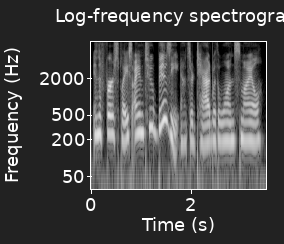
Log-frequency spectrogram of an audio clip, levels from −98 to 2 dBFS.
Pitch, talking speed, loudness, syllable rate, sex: 220 Hz, 240 wpm, -19 LUFS, 5.8 syllables/s, female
